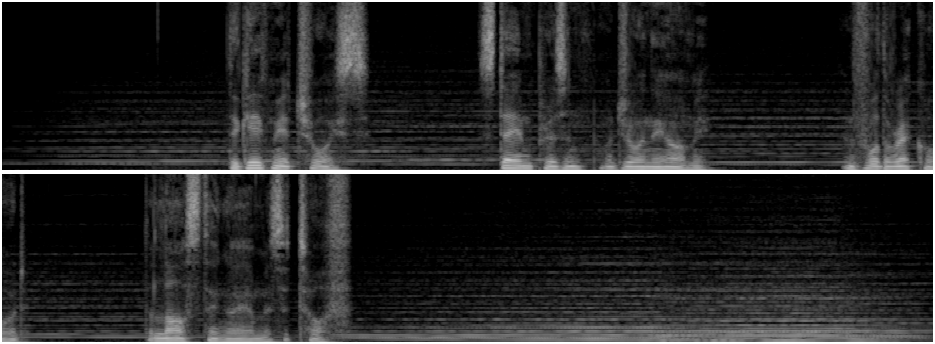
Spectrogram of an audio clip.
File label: english irish audiobooks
